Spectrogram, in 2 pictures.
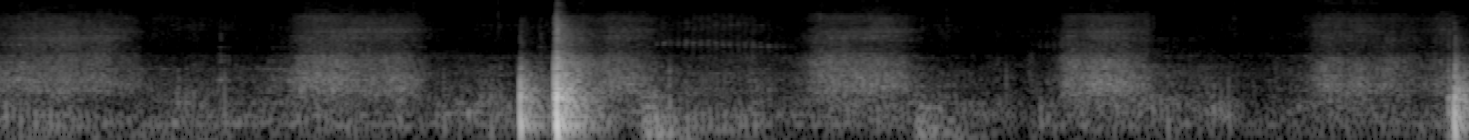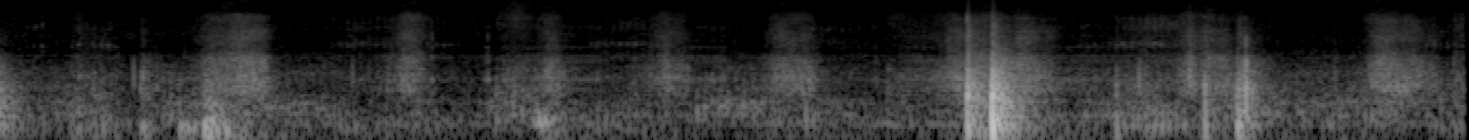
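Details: House cat Püppi enjoying fur grooming, purring in gentle rhythmic pulses indoors, interrupted by several sharp clicking or tapping noises from the grooming.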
